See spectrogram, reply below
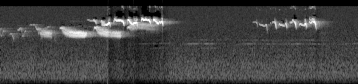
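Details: Bay-breasted warbler opening with lower slurred whistled notes that run into a thin, very high, buzzy trill, then after a pause another short high trilled burst.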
